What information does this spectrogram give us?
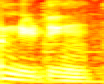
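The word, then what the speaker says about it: knitting: अब देखिए यान को फैब्रिक बनाने के लिए हम 2 प्रोसेस का यूज़ करते हैं, विपिंग और निटिंग। यहाँ पे के साइलेंट है इसलिए हम निटिंग बोलेंगे।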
